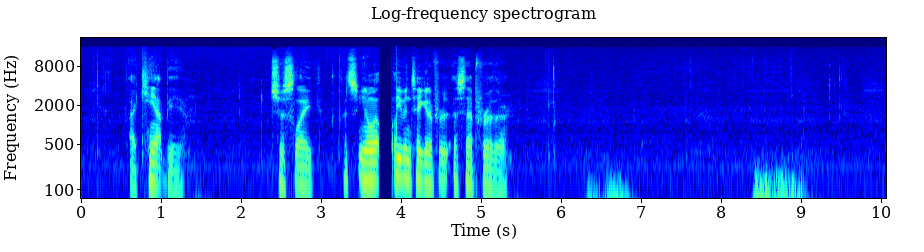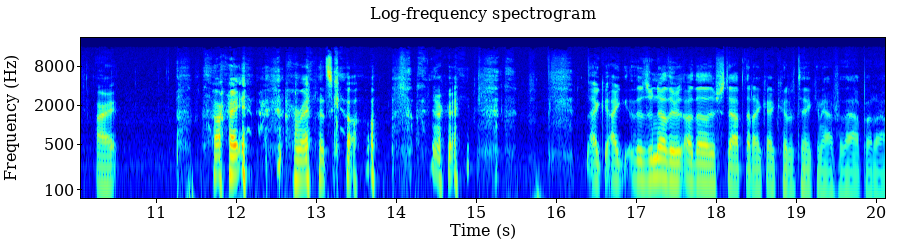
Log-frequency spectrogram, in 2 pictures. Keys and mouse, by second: 0.1-1.3 drag, 3.5 i, 5.3 f, 6.2 f, 6.8-8.8 drag, 9.3 KP_1, 10.3 middle click, 12.7 ctrl+z, 18.5 ctrl+s.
